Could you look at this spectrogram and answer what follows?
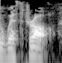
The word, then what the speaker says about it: withdrawal: It has three syllables. The stress is on that second syllable, that draw. But it's that third syllable that I think people have trouble with, that dark L. So you're going to stress that second syllable and move right into that dark L, which has that ull sound. Withdrawal, drawal, withdrawal.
